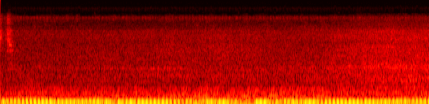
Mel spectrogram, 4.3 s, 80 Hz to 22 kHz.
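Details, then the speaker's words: Fiat Abarth 595, 1.4 turbo petrol, idling after hard driving: steady low burble with a brief dip in rhythm, an occasional stumble. The owner says it almost misfires by a cylinder; cause unknown. "Like, now that I've been hammering it, it almost like misfires by like a cylinder or something. It'll idle, and it goes as if like it's misfiring"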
